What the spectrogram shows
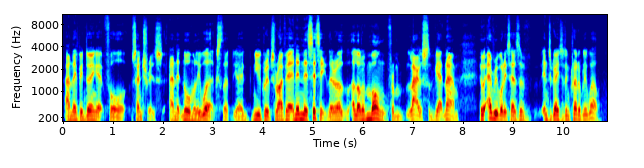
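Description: Brisk male radio news host. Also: medium pitch. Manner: brisk, guiding questions. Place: college hall with live audience.

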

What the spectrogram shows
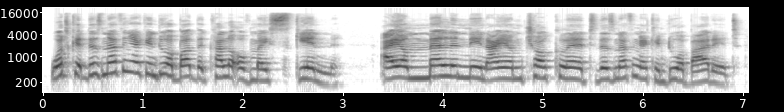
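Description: A young woman from Kenya ranting casually to her viewers, animated and laughing, swearing freely and mimicking people. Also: brisk. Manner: animated, swearing, mimics others in high voices, laughs at herself. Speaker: vlogger. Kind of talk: casual rant to camera.

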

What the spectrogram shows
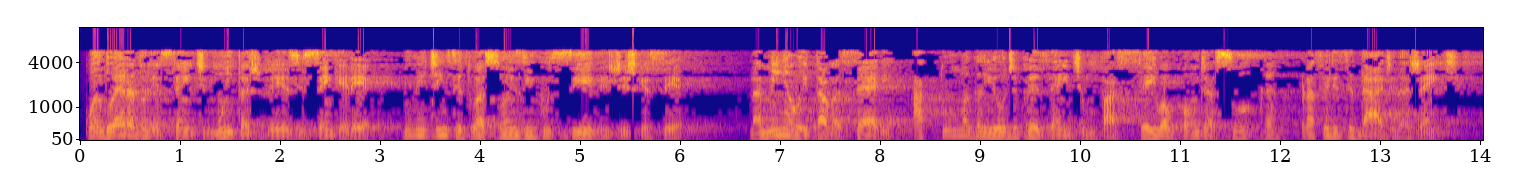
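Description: A man recites a rhymed story in a very low voice that rises and falls dramatically. His voice sounds dull and lo-fi, and it hangs in an echoey space with long reverb. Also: wildly swooping pitch, a little slow. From Rio de Janeiro, Brazil.

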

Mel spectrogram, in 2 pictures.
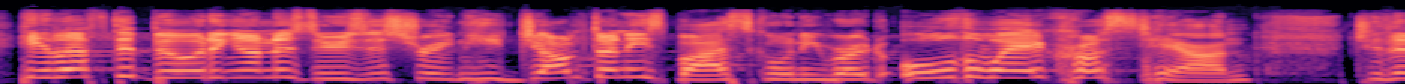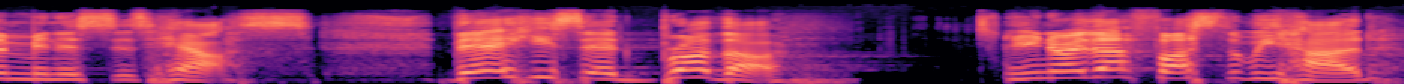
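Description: A woman's voice: high voice, expressive, fairly quick, a bit bright, dry recording, poor audio. A woman preacher giving an earnest sermon at a church service, reading out a testimony and repeating key phrases for emphasis. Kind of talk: sermon with a read-aloud testimony.

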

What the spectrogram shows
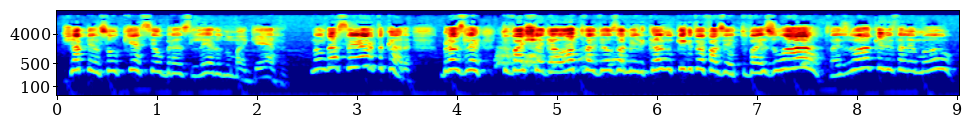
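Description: A man with a high, bright voice co-hosts a rowdy podcast. He builds silly, far-fetched scenarios, swears casually and keeps the banter going with his friends. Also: lively intonation, fast, few pauses. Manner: spins absurd jokey scenarios, swears freely. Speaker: podcast co-host.

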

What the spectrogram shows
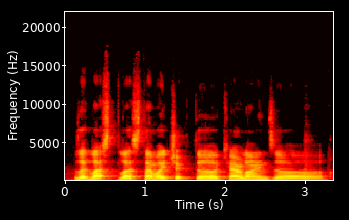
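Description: A man's voice: mid-range voice, steady tone, a little slow. A young British man, a stand-up comedian, chatting casually in a rambling way with lots of fillers and restarts. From Britain. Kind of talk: casual chat.

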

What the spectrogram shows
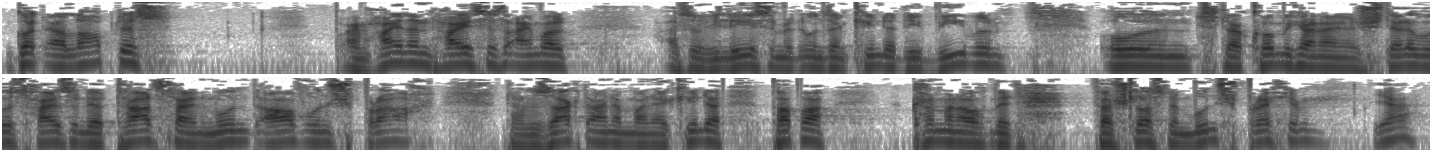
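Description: A man's voice: medium pitch, steady tone, fairly quick, dull audio. A middle-aged man preaching a sermon, exhorting the listener directly and acting out quoted commands with raised voice. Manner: acts out quoted commands loudly.

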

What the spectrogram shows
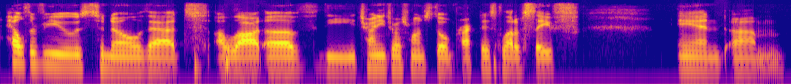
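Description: A man's voice: mid-range voice, steady tone, slow pace, clean tone, no room sound. A man co-hosting a podcast, frank and profane, telling stories in casual chat. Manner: frank, storytelling, swearing. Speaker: podcast co-host.

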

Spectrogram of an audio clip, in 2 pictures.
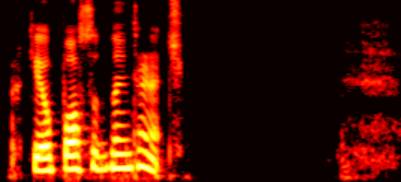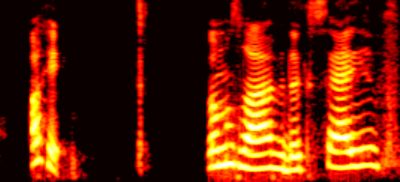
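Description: A woman's voice: fairly high pitch, a little slow, darkish tone. Chatty young Brazilian woman, lo-fi. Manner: chatty, rambling, self-correcting. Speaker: podcaster telling a personal story. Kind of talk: casual storytelling. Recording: dull lo-fi sound.

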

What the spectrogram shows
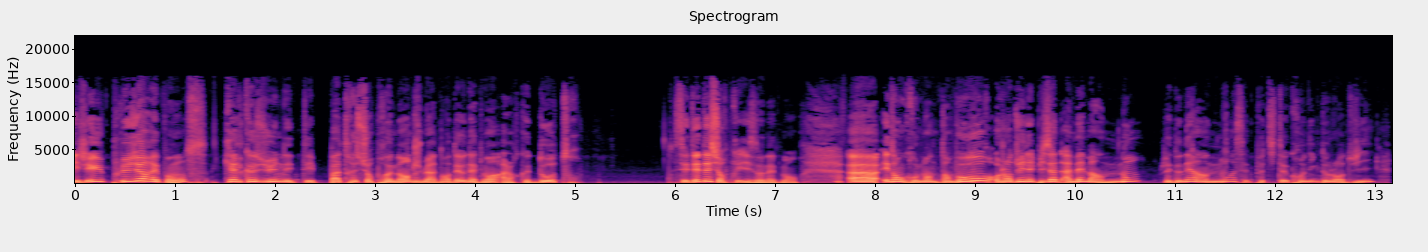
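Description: A woman's voice: medium pitch, expressive, brisk, dark tone, no room sound. An eighteen-year-old woman hosting a film segment on the radio, chatting casually in a playful, joking way from a studio microphone. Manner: playful, lightly joking while listing films.

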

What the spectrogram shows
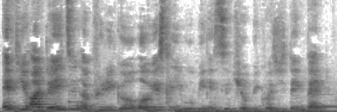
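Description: A woman's voice: on the high side, animated, fairly quick. A woman on a casual panel discussion, explaining her point step by step and checking in with "right?". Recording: roomy studio with music bed.

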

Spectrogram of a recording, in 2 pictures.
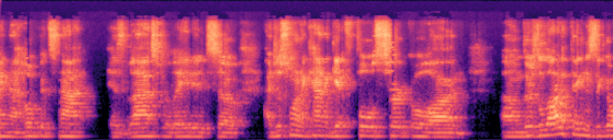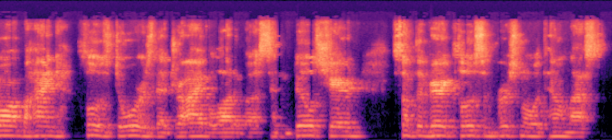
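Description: A man's voice: medium pitch, recorded from a distance. A man in his thirties telling a personal story as guest host on a live stream, rambling with many fillers and restarts. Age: 30s. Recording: roomy sound, away from the mic.

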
